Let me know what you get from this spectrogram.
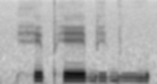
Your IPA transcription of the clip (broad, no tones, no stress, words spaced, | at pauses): hɪpʰe be̤bṳ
